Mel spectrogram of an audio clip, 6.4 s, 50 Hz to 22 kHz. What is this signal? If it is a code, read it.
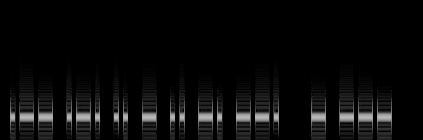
Morse code, heard as a keyed tone, about 17 wpm, 700 Hz. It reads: WRITING TO
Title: Sentences from Top 1000 Words - Review Part 4 - 17wpm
